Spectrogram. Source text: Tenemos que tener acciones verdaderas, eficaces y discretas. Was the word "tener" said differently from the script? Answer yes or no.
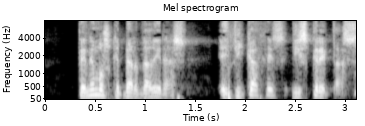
yes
